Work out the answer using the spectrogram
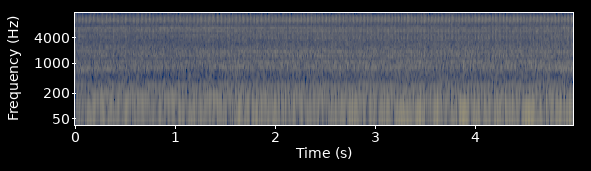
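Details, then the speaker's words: Tamiya TGS-R nitro RC engine, tank 2 of run-in, heat cycle 3, near empty, after leaning a hair and raising the idle: high, buzzy, even idle with no surging or stumbling. Normal idle; it stops with a hot pinch at TDC. "Listen to that idle. Listen to that idle, baby. You hear that idle?"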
